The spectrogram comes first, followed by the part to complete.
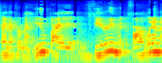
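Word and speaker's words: Mhairi McFarlane: never met you by very mcfarland i think is how her name is pronounced but this is a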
